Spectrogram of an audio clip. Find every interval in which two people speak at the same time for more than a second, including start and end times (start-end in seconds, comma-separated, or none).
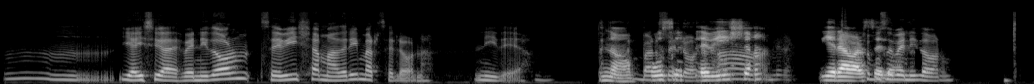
6.3-7.7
